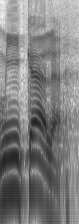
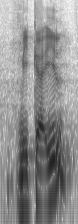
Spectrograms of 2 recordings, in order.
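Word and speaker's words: ميكائيل: Wa Mikala, Mikail, Michael di sana menyebutnya, atau Michel juga, ya. Mikail. Ini di riwayatnya Warash dibacanya Mikail, ya. Di Hafs dibacanya Mikal, ya.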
